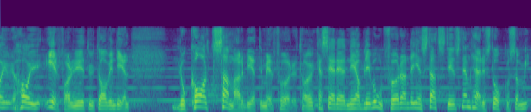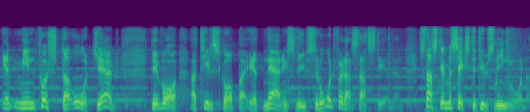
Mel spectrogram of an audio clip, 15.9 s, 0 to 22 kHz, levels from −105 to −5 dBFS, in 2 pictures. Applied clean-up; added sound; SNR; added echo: none; Organ; 20 dB; none.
